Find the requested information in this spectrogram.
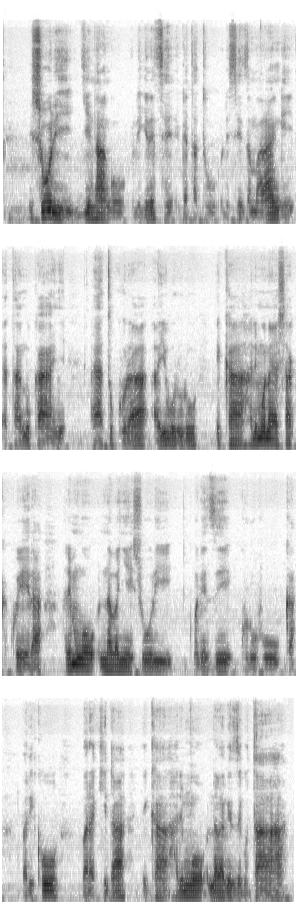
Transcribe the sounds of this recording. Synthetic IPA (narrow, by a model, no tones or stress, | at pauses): iʃuːɾiɾɟiːn̥haːŋɡo̞ɾiɡe̞ɾet͡se̞ɡatatuɾisiːzamaɾaːŋɡiʔataːndukʰaɲe̞ | ajatukuɾaːjuβuɾuɾu | ekʰaɦaɾimŋo̞najaʃaːkḁkwe̞ːɾahaɾimŋo̞naβaɲe̞ːʃuːɾi | βaɡe̞zekuɾuhuːkʰa | βaɾikʰo̞ | βaɾakʰida | ekʰahaɾimŋo̞naβaɡe̞ze̞ɡutaːha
